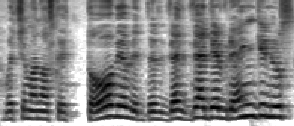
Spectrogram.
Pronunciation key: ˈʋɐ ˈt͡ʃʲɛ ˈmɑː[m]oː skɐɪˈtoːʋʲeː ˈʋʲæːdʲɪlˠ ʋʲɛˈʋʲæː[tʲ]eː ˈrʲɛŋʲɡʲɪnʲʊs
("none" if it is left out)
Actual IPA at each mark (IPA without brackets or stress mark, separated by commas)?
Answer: n, dʲ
